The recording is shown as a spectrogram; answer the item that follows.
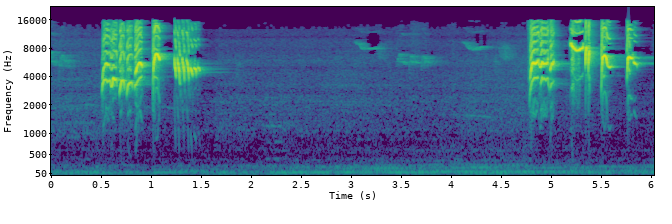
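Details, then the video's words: Orange-headed thrush singing steadily, used as a master song for training other birds: two bursts of high, clear whistled and slurred notes, a cluster near the start and another near the end, with a quiet pause between and a low background hum. "Kicauan ANIS MERAH Gacor Selow"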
